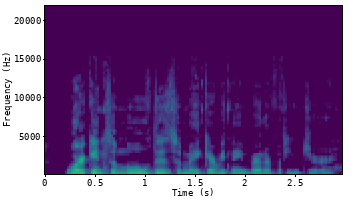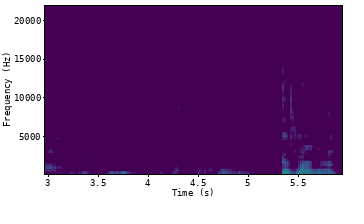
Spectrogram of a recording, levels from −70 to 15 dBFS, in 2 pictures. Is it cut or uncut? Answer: cut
